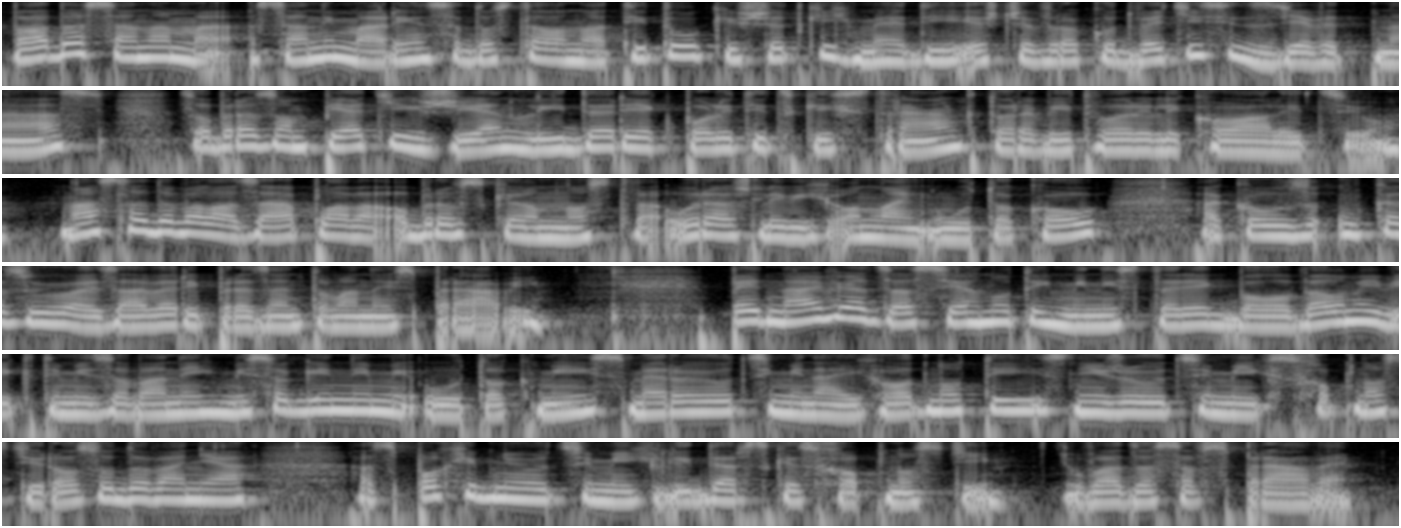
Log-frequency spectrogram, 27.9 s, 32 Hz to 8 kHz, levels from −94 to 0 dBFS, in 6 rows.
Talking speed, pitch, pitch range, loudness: 135 wpm, 175 Hz, 160-195 Hz, -28 LUFS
